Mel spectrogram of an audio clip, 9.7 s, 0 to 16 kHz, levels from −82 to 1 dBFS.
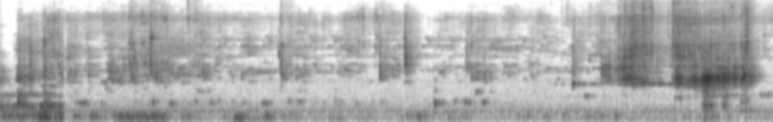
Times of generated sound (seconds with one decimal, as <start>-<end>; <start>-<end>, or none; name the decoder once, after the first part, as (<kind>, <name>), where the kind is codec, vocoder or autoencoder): none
